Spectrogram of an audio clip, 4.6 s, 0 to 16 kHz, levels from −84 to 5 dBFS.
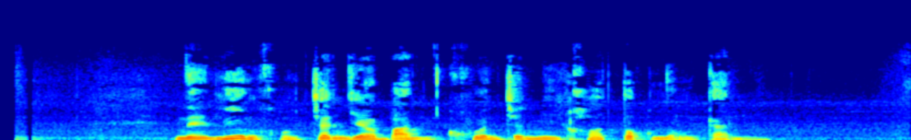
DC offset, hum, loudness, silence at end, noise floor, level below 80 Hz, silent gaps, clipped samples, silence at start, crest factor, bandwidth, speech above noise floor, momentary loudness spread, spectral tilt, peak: under 0.1%; none; -20 LUFS; 0.7 s; -54 dBFS; -58 dBFS; none; under 0.1%; 0.1 s; 20 dB; 10 kHz; 35 dB; 12 LU; -6.5 dB/octave; -2 dBFS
